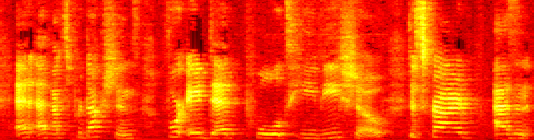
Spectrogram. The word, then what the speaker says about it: Deadpool: manners introductions call me Deadpool it rhymes with no school too cool ain't no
